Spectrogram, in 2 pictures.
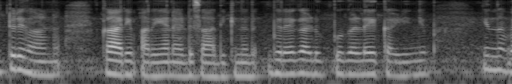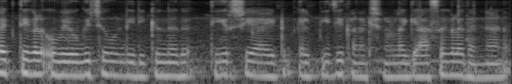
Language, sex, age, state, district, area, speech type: Malayalam, female, 18-30, Kerala, Thiruvananthapuram, rural, spontaneous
